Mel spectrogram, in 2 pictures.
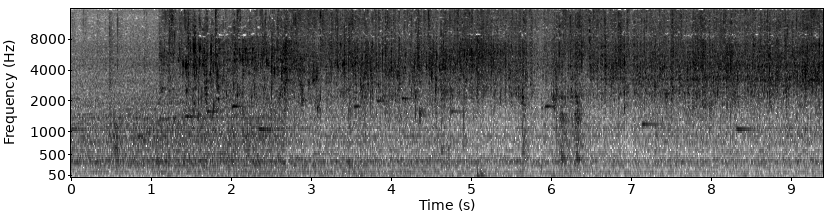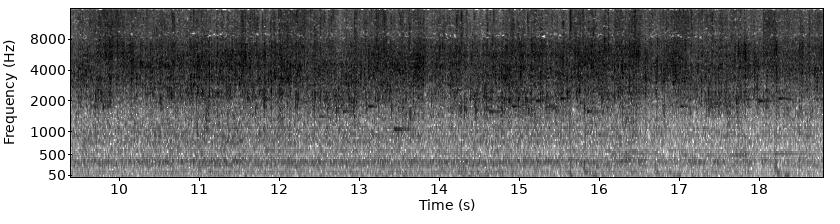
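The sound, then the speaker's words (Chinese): Lamb shoulder chops sear briefly in olive oil in a hot pan to brown the surface, a steady, dense crackling sizzle that holds an even loudness from start to finish, with no one talking over it. “稍微煎香就可以了。”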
